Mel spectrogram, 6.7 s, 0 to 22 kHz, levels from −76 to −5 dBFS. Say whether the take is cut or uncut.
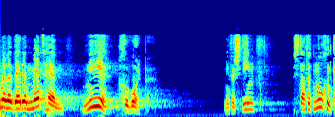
uncut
